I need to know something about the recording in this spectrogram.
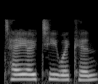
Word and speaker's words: Teotihuacán: Teotihuacan, in Spanish, Teotihuacan, Spanish pronunciation, Teotihuacan, listen, modern Nahuatl pronunciation, is an ancient Mesoamerican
